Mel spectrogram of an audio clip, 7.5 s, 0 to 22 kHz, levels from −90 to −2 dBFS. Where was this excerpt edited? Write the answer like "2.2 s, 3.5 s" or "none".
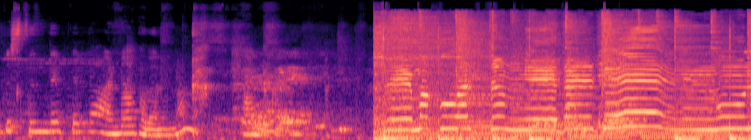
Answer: none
